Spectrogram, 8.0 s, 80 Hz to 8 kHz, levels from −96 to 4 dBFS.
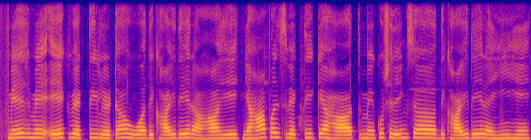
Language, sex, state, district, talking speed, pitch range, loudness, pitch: Hindi, female, Bihar, Jahanabad, 175 wpm, 210-235 Hz, -18 LUFS, 220 Hz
